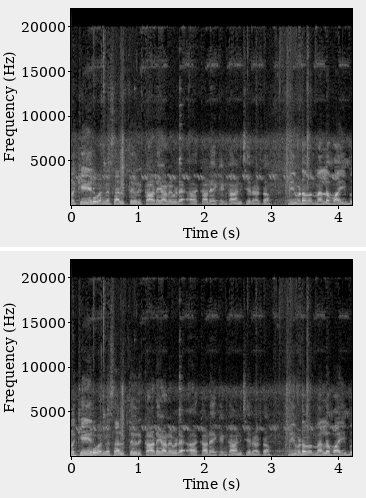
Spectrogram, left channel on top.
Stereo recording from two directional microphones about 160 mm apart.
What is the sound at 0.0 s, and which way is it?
Speech, 90° right.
